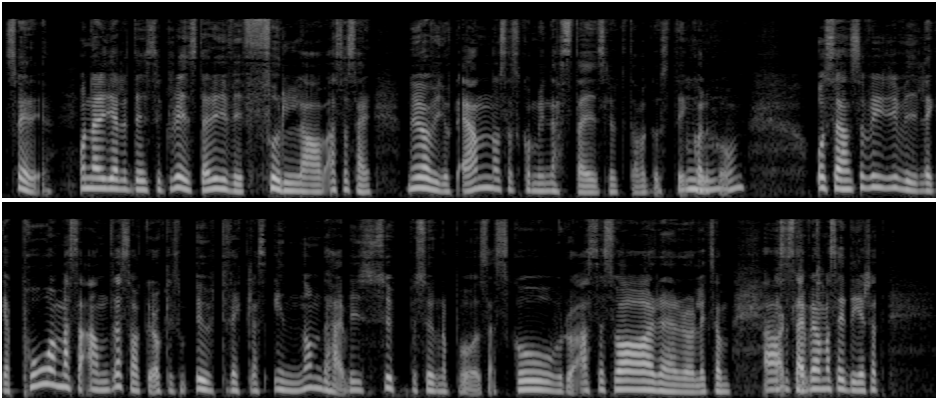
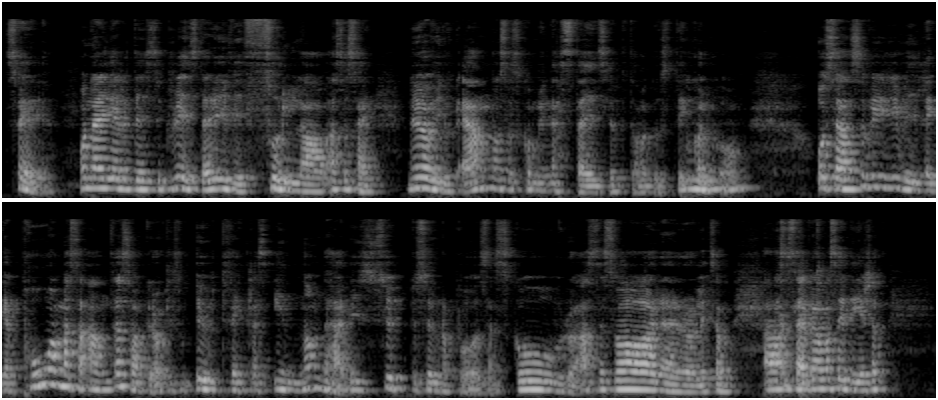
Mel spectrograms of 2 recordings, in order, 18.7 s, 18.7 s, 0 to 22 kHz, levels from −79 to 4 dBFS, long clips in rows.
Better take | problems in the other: first | room echo; noticeable; dies away in 0.4 s // off-mic speech; far

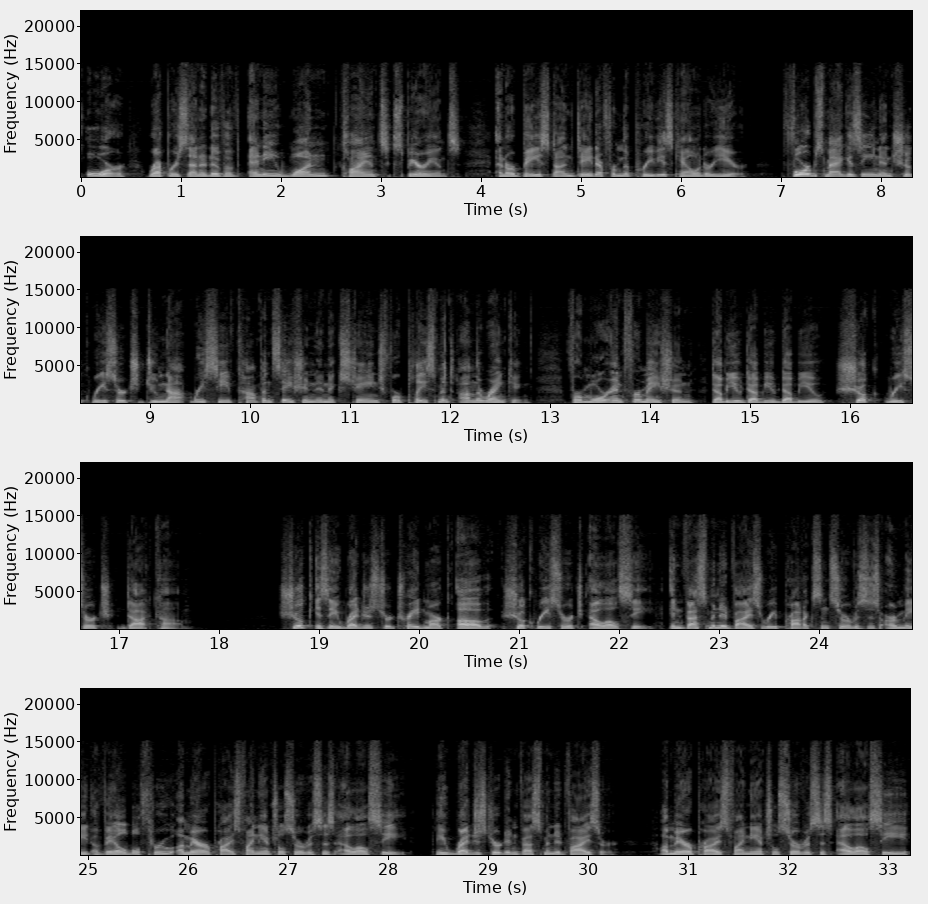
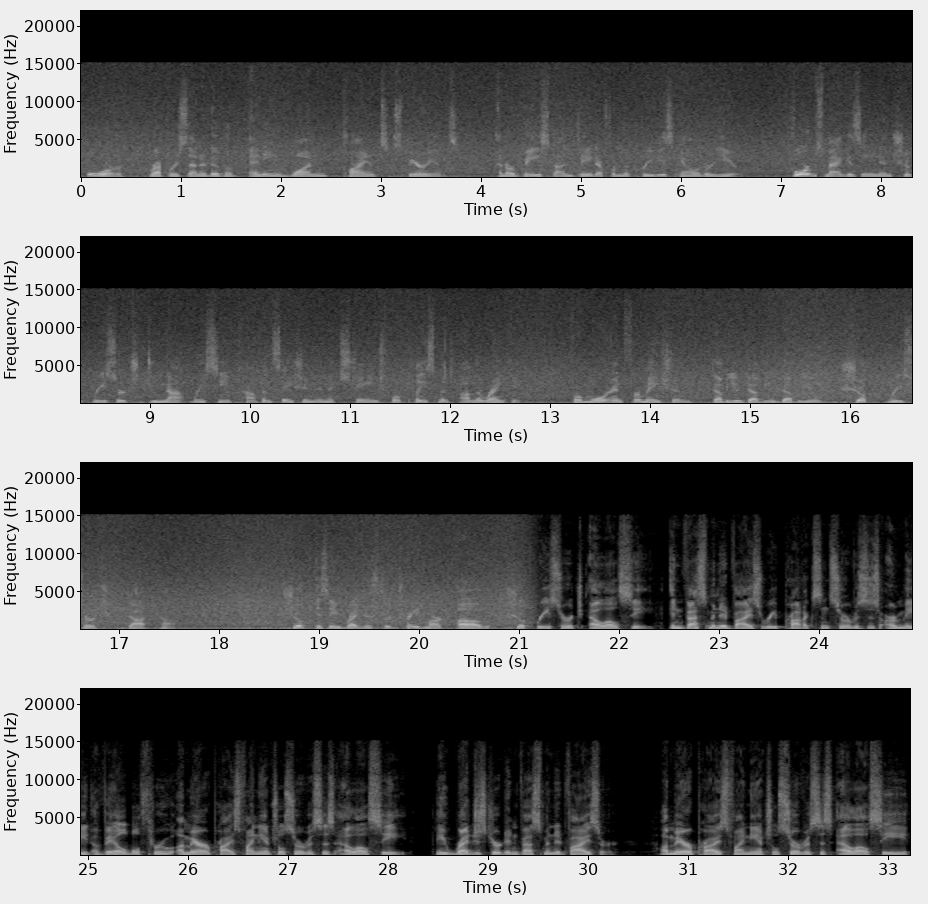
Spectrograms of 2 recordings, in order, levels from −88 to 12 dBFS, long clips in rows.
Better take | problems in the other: first | hiss; loud; until 21 s; 8 dB below the speech

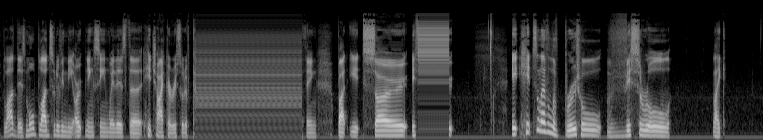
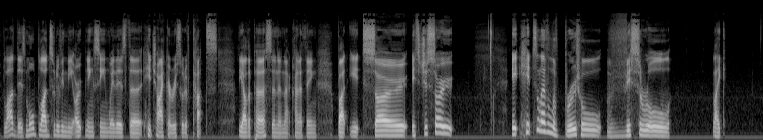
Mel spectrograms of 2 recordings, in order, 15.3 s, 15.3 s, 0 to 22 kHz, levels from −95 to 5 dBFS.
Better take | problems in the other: second | audio freezing; at 4 s for 2 s and at 8.5 s for 0.5 s

